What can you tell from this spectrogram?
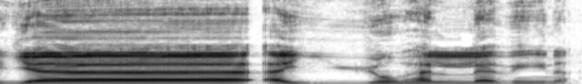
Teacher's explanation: جو مد ہوتی ہے وہ چھوٹی مد ہے جسے مد منفصل کہا جاتا ہے، 4 سیکنڈ تک جسے لمبا کیا جاتا ہے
